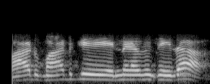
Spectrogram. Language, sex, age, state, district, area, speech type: Tamil, female, 60+, Tamil Nadu, Thoothukudi, rural, conversation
